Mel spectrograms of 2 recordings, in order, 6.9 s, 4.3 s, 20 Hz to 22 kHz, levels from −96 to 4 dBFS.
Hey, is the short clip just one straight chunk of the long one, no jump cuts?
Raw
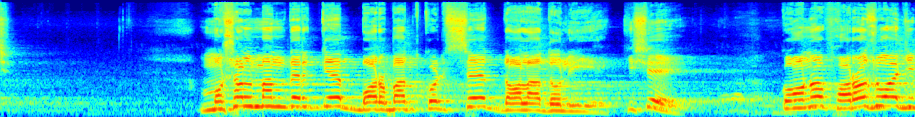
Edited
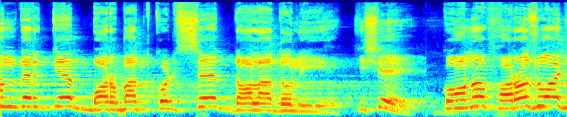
no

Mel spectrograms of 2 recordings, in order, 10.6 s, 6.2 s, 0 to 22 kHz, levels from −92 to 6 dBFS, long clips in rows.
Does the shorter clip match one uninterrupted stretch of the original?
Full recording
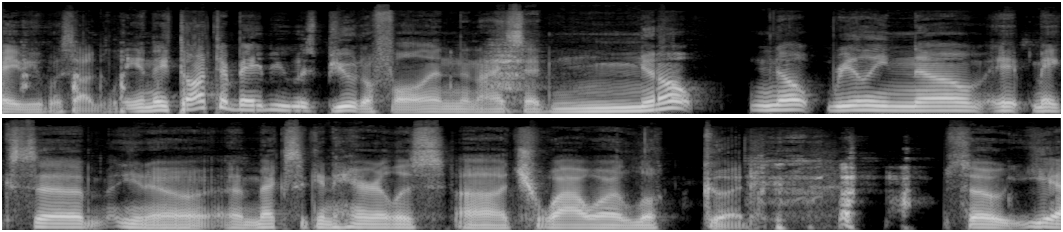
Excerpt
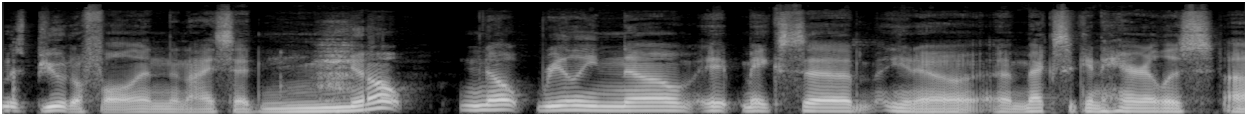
yes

